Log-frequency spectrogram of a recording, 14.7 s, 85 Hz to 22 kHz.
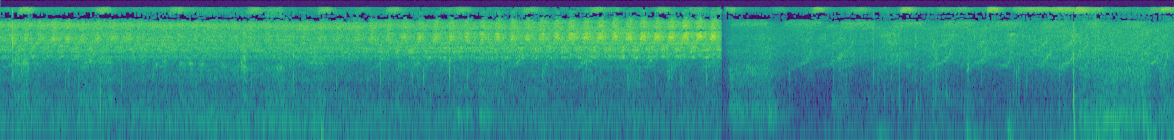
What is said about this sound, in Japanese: セミも鳴いてますけど鳥も結構いろいろ混ざっていてまいろいろ鳴いてますね、えー、時間が10時前9時半過ぎぐらいかななんですけどまあいろんな鳴く生き物が起きてきて泣いてます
